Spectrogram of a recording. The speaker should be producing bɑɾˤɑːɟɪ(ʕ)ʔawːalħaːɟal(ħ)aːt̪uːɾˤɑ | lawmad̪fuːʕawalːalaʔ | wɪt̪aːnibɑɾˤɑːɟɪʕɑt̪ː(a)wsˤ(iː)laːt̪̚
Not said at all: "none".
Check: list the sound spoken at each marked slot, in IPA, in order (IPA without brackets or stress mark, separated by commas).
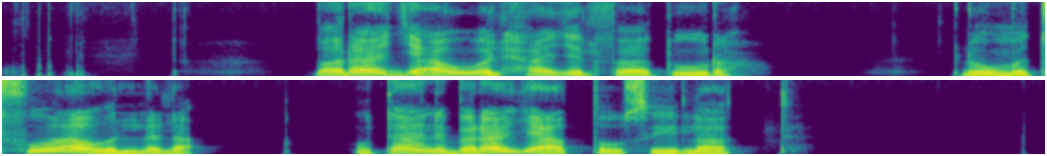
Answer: ʕ, f, ɑ, iː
